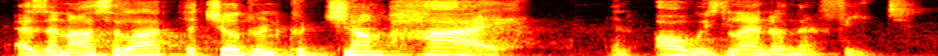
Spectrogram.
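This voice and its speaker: A middle-aged man, an assistant principal, reading his own children's story aloud with lively rises in pitch. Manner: expressive, lively rises on questions and exclamations.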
